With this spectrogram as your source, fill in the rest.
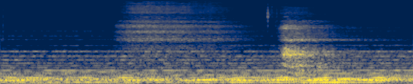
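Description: Slow, deep breaths close to the microphone, a long noisy inhale followed by a sharper rush of air, faint and alone.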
